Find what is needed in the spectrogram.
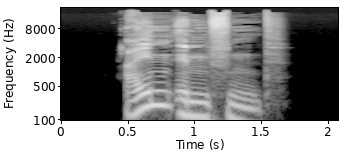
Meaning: present participle of einimpfen
- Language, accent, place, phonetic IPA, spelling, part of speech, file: German, Germany, Berlin, [ˈaɪ̯nˌʔɪmp͡fn̩t], einimpfend, verb, De-einimpfend.ogg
